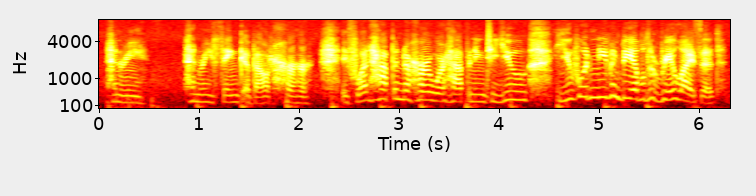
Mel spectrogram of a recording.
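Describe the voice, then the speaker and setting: An actress playing a wry, caring fire lookout in a video game, talking in a dry, conversational, sometimes hesitant way over a two-way radio. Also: female voice, mid-range voice, expressive, fairly quick, bright, forceful tone, low-quality recording. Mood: reassuring, urgent. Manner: conversational, dry, hesitant when admitting things. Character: wry, caring adult female fire lookout, frank and guilty-hearted. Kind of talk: naturalistic video game dialogue.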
